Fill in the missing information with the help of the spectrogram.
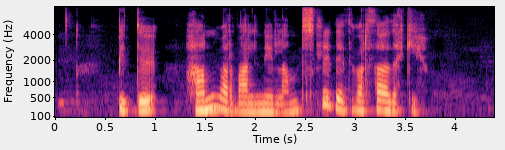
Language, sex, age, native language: Icelandic, female, 20-29, Icelandic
